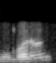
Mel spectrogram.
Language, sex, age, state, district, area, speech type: Bengali, male, 45-60, West Bengal, Hooghly, rural, conversation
